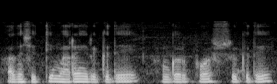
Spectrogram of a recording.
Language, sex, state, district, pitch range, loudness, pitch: Tamil, male, Tamil Nadu, Kanyakumari, 115-130 Hz, -17 LUFS, 120 Hz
